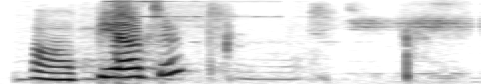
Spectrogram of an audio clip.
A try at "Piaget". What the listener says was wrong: পিয়াজে। আর ইয়া, ওটা টি উচ্চারণ হবে না, টি অ্যাবসেন্ট থাকবে। C, this is the problem with our students, because they have the silent sound but we do not have, সেজন্য আমরা পুরোটাই উচ্চারণ করে ফেলি।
